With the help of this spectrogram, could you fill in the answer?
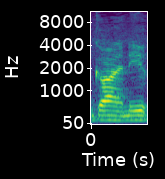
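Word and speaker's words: Guyenet: Is it Stephen Guyanet or Stephen Guyanet? I never remember how to pronounce his last name. DNA, like DNA, but with a G.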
